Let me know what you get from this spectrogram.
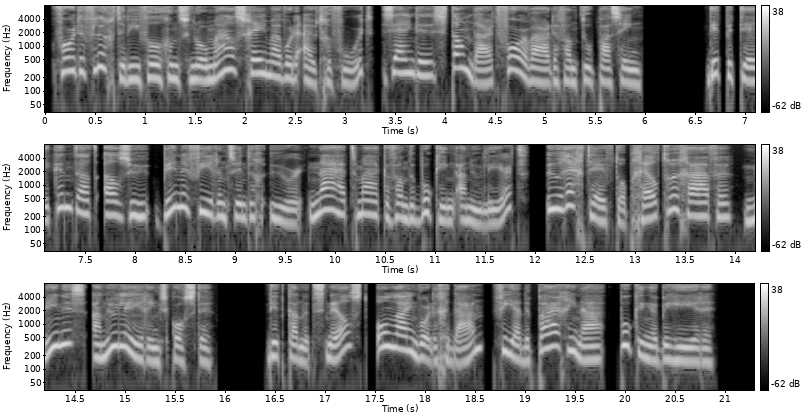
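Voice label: Dutch, female, announcements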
